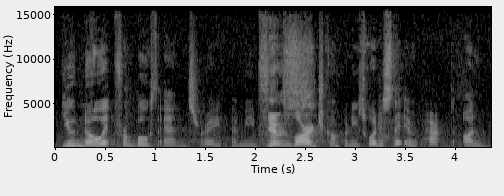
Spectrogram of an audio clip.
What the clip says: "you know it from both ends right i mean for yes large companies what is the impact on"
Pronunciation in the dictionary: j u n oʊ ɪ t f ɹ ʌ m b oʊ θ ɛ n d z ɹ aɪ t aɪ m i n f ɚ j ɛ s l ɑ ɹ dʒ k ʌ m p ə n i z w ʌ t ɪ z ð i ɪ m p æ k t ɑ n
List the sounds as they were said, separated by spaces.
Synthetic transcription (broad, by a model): j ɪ n oʊ ɪ t f ɹ ʌ m b oʊ θ ɛ n d z ɹ aɪ t aɪ m i n f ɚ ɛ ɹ l ɑ ɹ dʒ k ʌ m p ə n i z w ʌ t ɪ z ð i ɪ m p æ k t n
